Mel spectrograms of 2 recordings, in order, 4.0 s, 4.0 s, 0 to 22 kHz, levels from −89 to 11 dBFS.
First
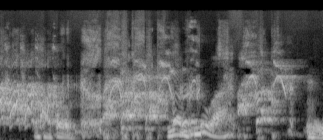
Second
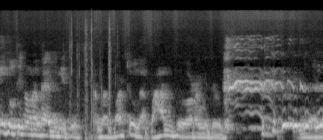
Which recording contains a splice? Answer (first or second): second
